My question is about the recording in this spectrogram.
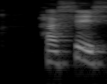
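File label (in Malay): "hasis", Malay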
